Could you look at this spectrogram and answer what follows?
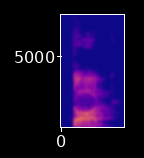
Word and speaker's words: taught: If at the last of any word GH or GHT is found, in that condition GH is silent.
